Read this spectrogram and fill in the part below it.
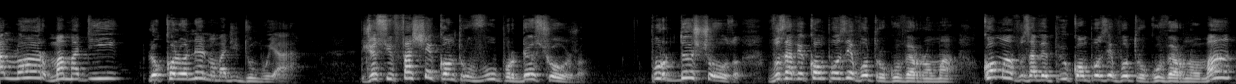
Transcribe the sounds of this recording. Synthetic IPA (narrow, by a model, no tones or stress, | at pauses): alɔʁmamad̪i | ləkɔlɔnɛlmamad̪id̪ũmbuja̰ʁ | ʒəsɥifaʃekɔ̃t̪ɾəvupuʁd̪øʃoz | puʁd̪øʃozvuzavekɔ̃pozevɔt̪ʁəɡuvɛʁnəmɑ̰̃ | kɔmɑ̃vuzavepykɔ̃pozevɔt̪ɾəɡuvɛʁnəmɑ̃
